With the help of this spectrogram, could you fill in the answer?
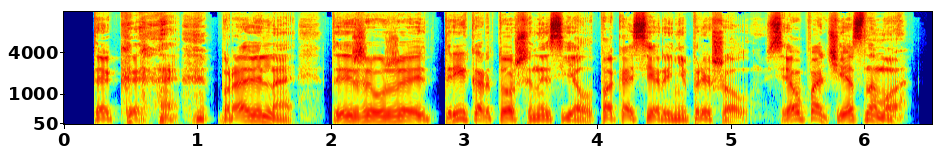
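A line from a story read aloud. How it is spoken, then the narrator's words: Laughing. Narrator (Russian): Посмеялся Валера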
